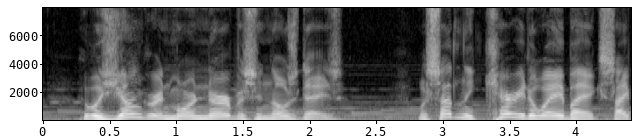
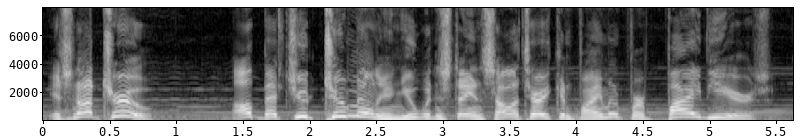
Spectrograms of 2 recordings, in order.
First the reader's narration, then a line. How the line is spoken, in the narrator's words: shouted at the young man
